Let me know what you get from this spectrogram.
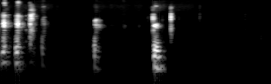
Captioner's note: laughing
